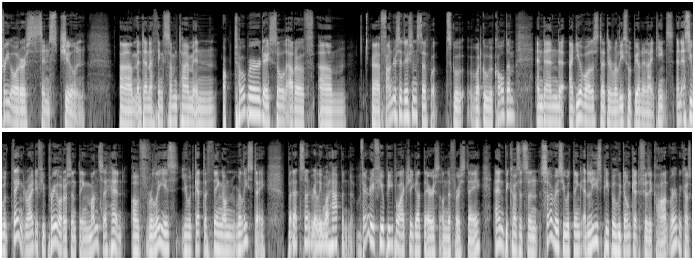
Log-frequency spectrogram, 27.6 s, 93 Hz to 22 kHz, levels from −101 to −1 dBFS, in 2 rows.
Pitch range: 110-135 Hz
